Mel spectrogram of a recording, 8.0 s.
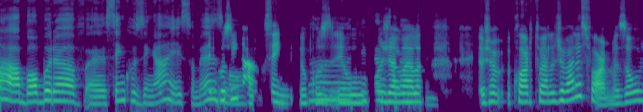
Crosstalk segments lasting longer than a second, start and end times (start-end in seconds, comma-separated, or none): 3.9-5.3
